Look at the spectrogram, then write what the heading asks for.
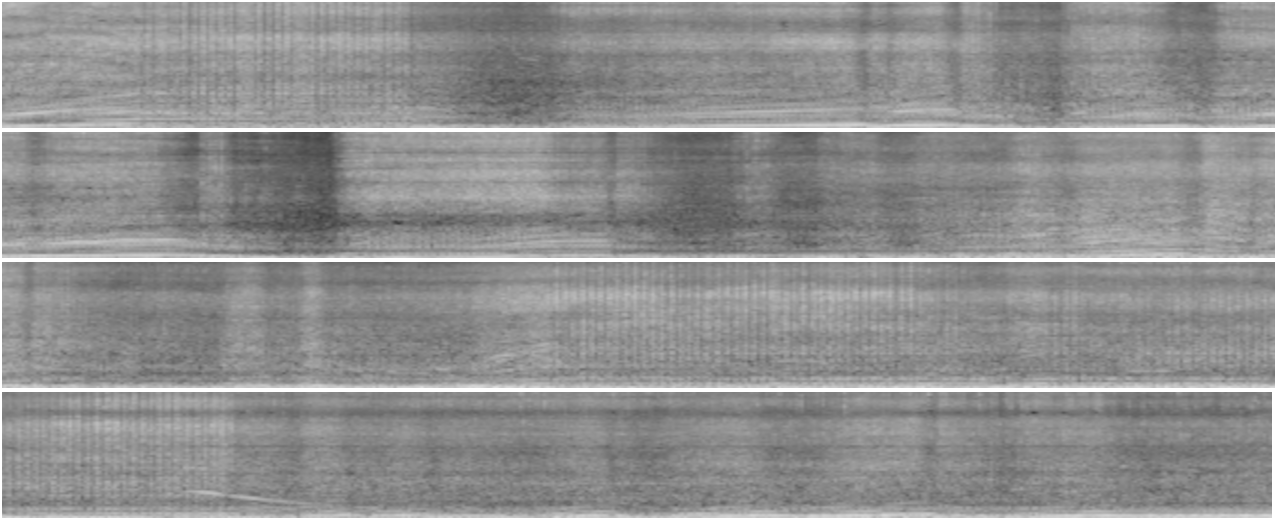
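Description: Several demolition derby cars' engines revving up and dropping back again and again, overlapping one another.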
